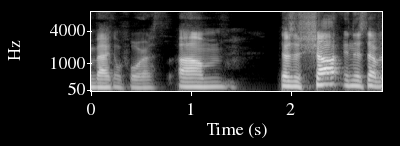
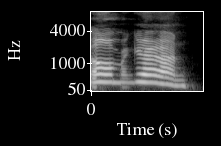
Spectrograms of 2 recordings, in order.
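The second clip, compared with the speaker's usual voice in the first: mock very high, bratty crying wail; 11 semitones higher than usual. Retelling how a character starts crying: imitating a bratty child crying. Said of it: "like a brat crying".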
